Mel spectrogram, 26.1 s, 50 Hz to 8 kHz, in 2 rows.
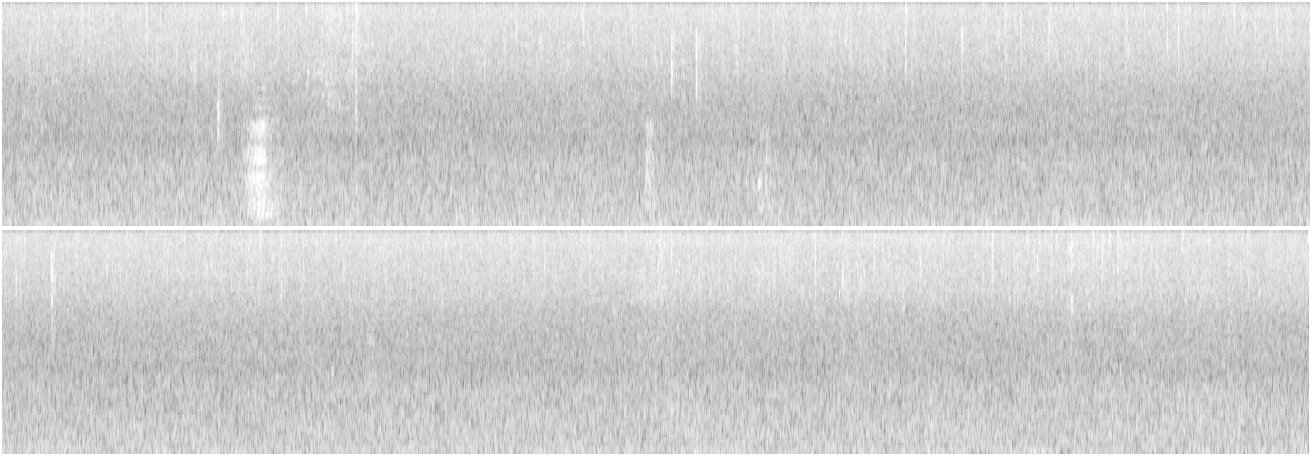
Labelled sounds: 2.4	2.7	humpback whale, 0.91 to 1.1 kHz

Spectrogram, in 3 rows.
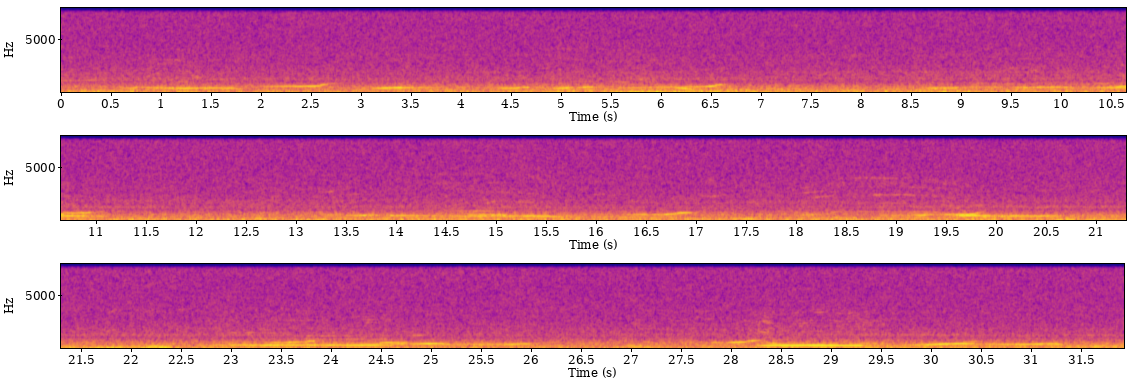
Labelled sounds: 14.6	14.9	humpback whale, 0.83 to 0.93 kHz
17.0	17.3	humpback whale, 2.2 to 2.4 kHz
18.1	19.1	humpback whale, 2.1 to 4.2 kHz

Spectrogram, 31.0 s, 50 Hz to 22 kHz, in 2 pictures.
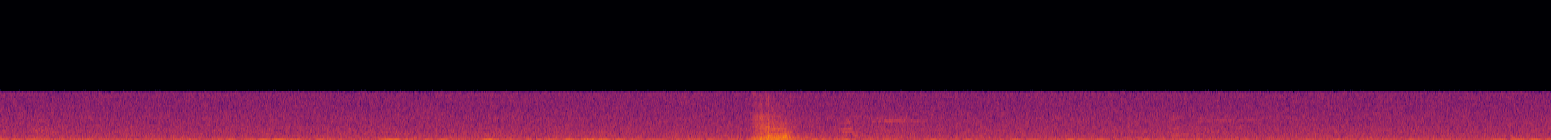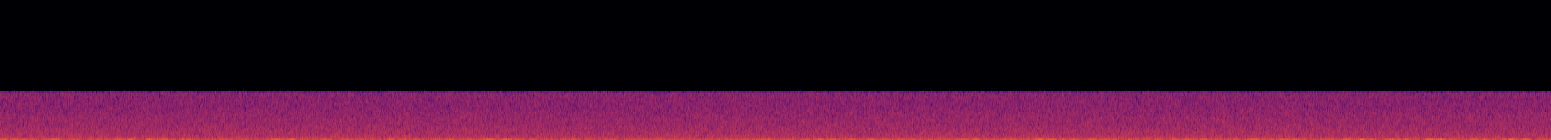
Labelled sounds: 8.7	9.1	humpback whale, 3.0 to 3.2 kHz
12.0	12.4	humpback whale, 3.0 to 3.3 kHz

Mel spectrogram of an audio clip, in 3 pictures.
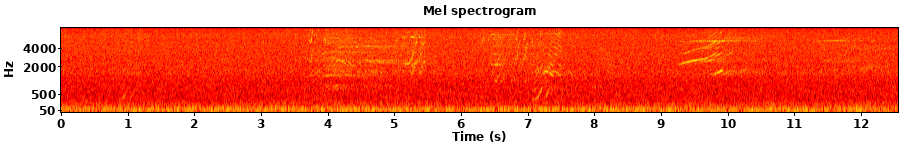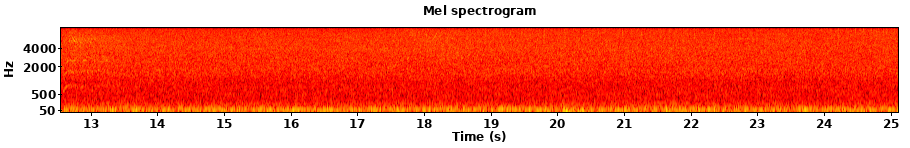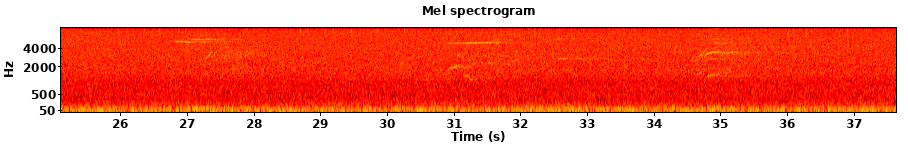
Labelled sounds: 30.9	31.8	killer whale, southern resident, 4.7 to 5.4 kHz
34.5	35.3	killer whale, southern resident, 1.3 to 5.6 kHz

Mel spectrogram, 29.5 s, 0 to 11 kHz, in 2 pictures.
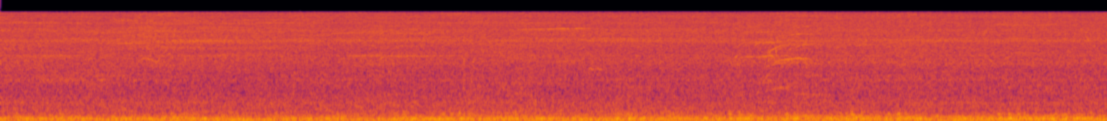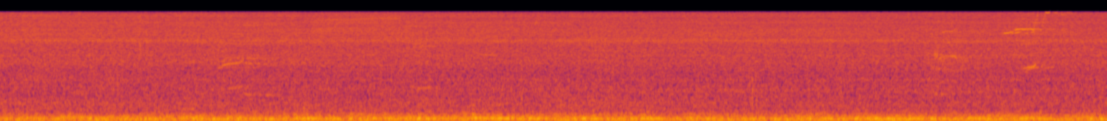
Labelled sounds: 9.9	10.9	killer whale, 0.88 to 5.1 kHz

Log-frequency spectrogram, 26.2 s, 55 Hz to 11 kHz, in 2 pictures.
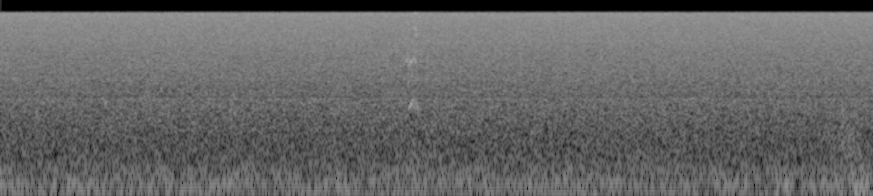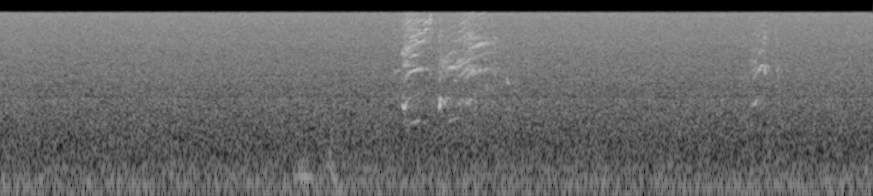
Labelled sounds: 19.2	20.6	killer whale, northern resident, G clan, 1.3 to 3.8 kHz
24.4	24.7	killer whale, northern resident, G clan, 1.4 to 1.9 kHz

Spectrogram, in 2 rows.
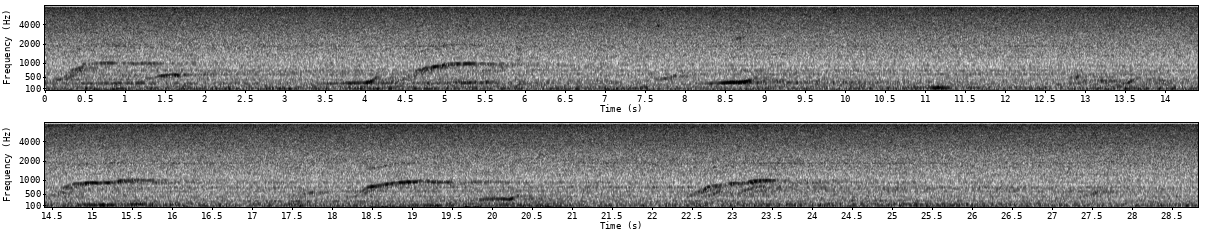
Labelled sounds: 0.3	1.4	humpback whale, 0.80 to 1.1 kHz
4.7	5.4	humpback whale, 0.80 to 1.1 kHz
14.7	15.8	humpback whale, 0.80 to 1.1 kHz
18.4	19.3	humpback whale, 0.80 to 1.0 kHz
22.9	23.6	humpback whale, 0.80 to 1.1 kHz

